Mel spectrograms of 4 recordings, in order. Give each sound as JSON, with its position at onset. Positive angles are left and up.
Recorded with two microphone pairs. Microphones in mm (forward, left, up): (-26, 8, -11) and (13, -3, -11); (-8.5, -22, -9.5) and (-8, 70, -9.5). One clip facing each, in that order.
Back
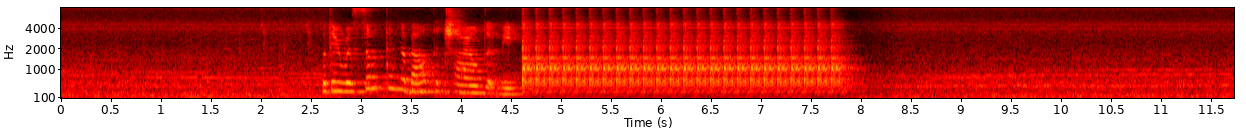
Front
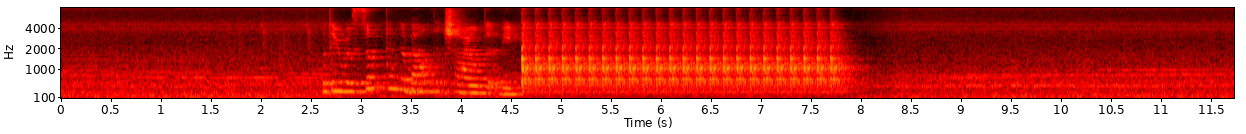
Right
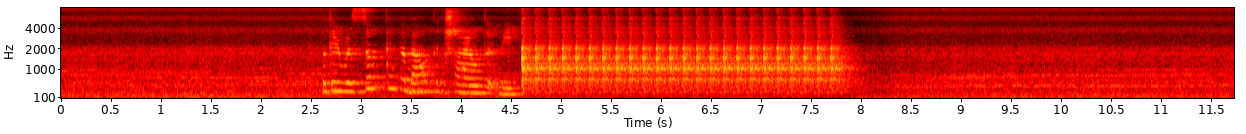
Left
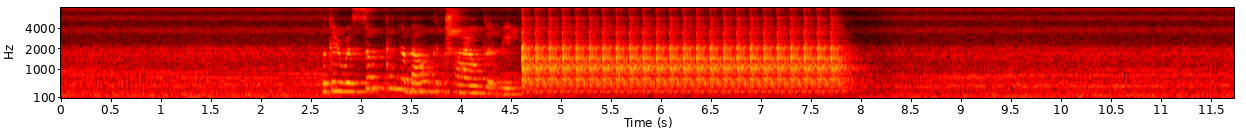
{"t": 2.6, "sound": "a woman speaking", "azimuth_deg": 170, "distance_m": 0.8}
{"t": 4.6, "sound": "chopping", "azimuth_deg": -15, "distance_m": 3.5}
